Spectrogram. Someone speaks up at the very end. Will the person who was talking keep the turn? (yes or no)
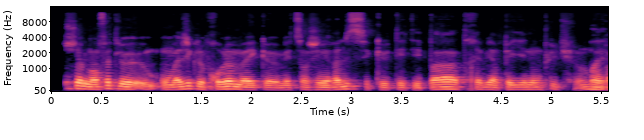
no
